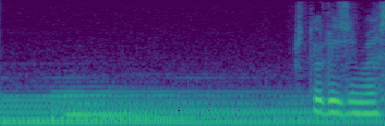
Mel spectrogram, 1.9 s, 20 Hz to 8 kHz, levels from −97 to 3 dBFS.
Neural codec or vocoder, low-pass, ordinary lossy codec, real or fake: none; none; none; real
